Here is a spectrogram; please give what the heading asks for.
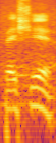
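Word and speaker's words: Péché: We're talking, of course, of 27-year-olds Gauthier Klaus and Matthew Pesch, or Pechier, as we should pronounce it.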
